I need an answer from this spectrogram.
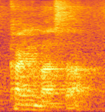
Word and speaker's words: KineMaster: And actually, I started using KineMaster, which is pronounced KineMaster, some few years back, let's say 4 or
